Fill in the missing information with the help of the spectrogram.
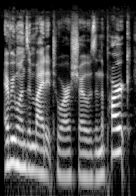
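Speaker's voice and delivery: ordinary delivery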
